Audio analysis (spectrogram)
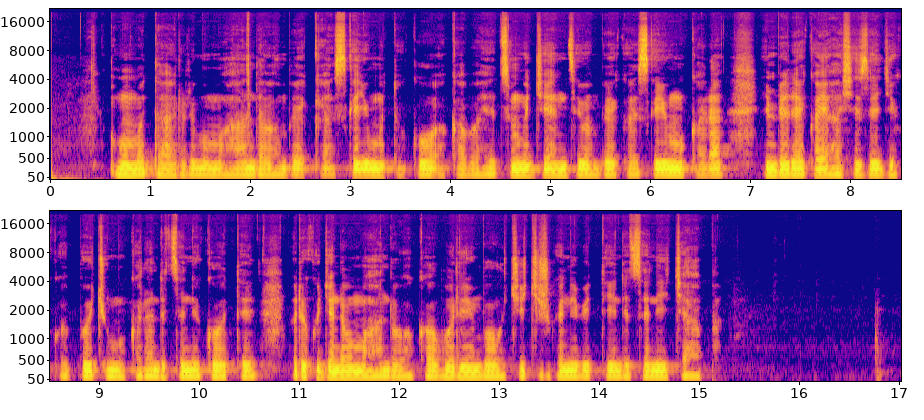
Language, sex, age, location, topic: Kinyarwanda, female, 25-35, Nyagatare, finance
